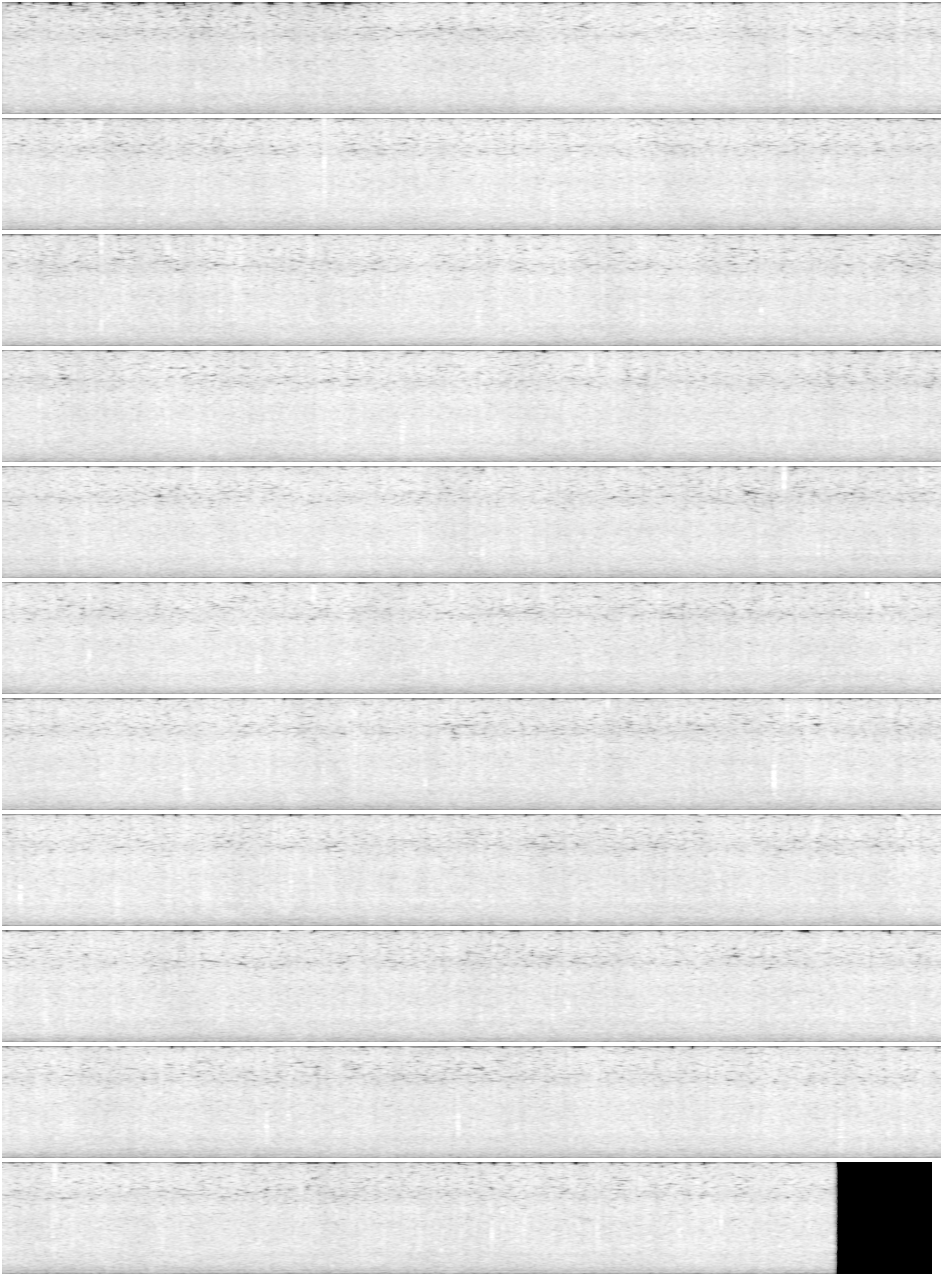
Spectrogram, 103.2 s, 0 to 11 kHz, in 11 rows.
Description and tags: Water mill - mill wheel from the outside
These sounds come from a water mill in Golspie, Scotland. It's been built in 1863 and is still in use!
Here you can hear the mill wheel from the outside of the building.
historic, machinery, water-mill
